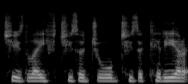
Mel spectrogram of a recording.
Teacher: I sound much darker. I sound much uh heavier, deeper resonance. Nowhere near as much dynamic range.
